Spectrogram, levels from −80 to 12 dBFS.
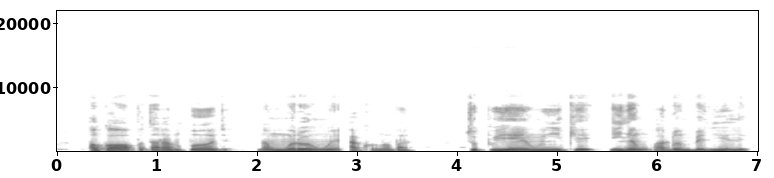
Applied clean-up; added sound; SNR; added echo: none; none; none; none.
